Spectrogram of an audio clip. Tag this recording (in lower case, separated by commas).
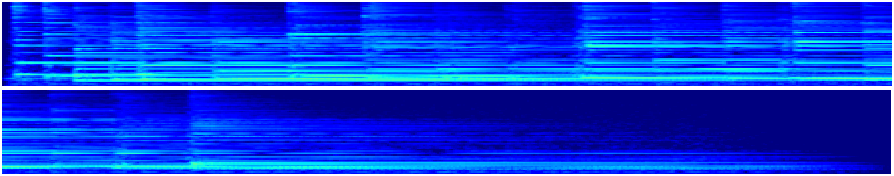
musical instrument, harp, music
